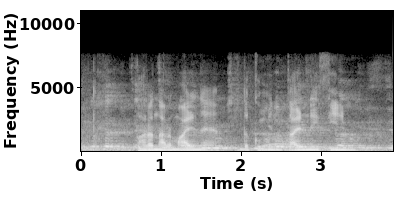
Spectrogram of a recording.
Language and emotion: Russian, neutral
